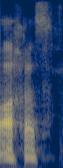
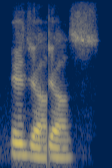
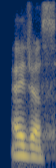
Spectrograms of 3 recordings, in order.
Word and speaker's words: Ajas: Am I pronouncing your name Ayas or Achas? Ajas. Ajas.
